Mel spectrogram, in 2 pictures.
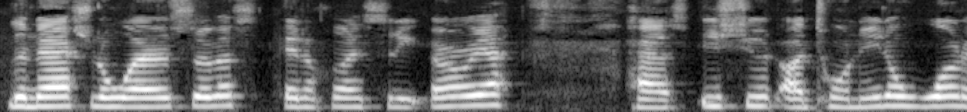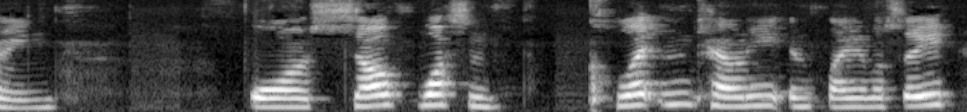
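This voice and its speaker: A woman reading a mock weather warning like an amateur announcer, in a choppy, halting way with stumbles and self-corrections. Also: a little high, level tone, darkish tone, rough recording. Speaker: amateur emergency alert reader.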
